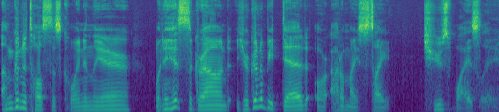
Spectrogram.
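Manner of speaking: low, spoiled, bratty dragon voice. Playing a voice game where the judge picks a bratty dragon: bratty dragon voice. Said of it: "I'm gonna go with a bratty dragon".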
